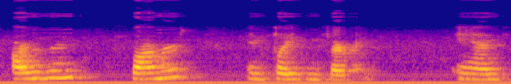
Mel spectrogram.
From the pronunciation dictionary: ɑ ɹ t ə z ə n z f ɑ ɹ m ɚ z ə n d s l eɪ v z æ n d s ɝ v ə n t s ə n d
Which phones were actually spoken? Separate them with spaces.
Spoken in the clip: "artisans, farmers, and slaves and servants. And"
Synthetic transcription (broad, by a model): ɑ ɹ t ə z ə n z f ɑ ɹ m ɚ z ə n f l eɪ z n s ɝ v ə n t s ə n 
